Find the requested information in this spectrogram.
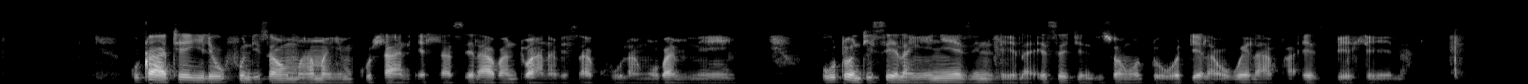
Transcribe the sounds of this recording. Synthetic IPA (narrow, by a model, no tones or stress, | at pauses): ɣuǃaɣatʰeɣilɛuɣufundʱisaumamaŋem̩kʰuɬanɛɛɬasɛlaːβantʼwana̰βɛsakʰula̰ŋɔβamineːŋi | uɣutʰontʼisɛlaŋɛɲɛjezind͡ɮʱɛ̰la̰ʔɛsɛt͡ʃʼend͡zʱiswaŋɔd̥ʱɔ̰ɣɔtʼɛla̰ɔ̰ɣwɛla̰pʰa̰ʔezib̥ʱɛ̰ɮɛːla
